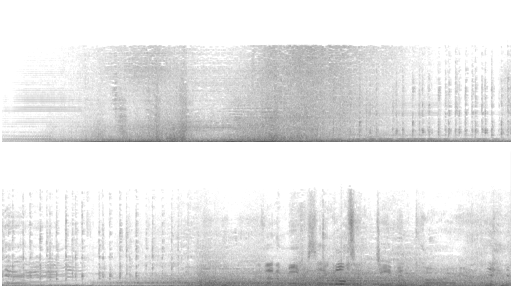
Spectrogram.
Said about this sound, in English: The portal opens and all these motorcycles come through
